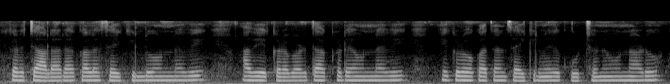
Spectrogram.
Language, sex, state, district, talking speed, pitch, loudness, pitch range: Telugu, female, Telangana, Mahabubabad, 145 wpm, 190 Hz, -21 LUFS, 180-190 Hz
